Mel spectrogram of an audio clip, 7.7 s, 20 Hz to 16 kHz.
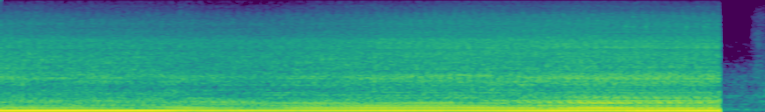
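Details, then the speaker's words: Morris Minor after 12 months in storage, not yet fully warm: smooth, steady low burble at even idle, still seeking a little, no knocks or misses; idling healthily. "That light character. Oh, still seeking a little bit, but that's nice."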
